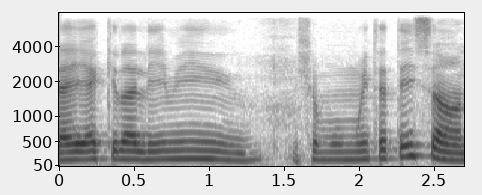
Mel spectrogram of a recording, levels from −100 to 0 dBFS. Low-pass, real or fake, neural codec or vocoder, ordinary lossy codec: 7.2 kHz; real; none; none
